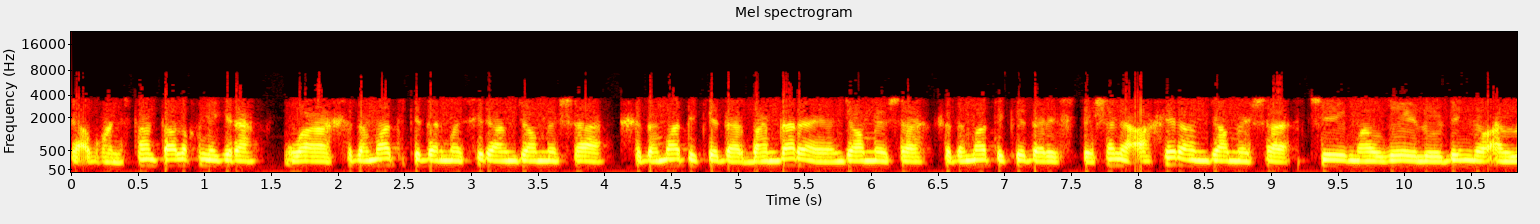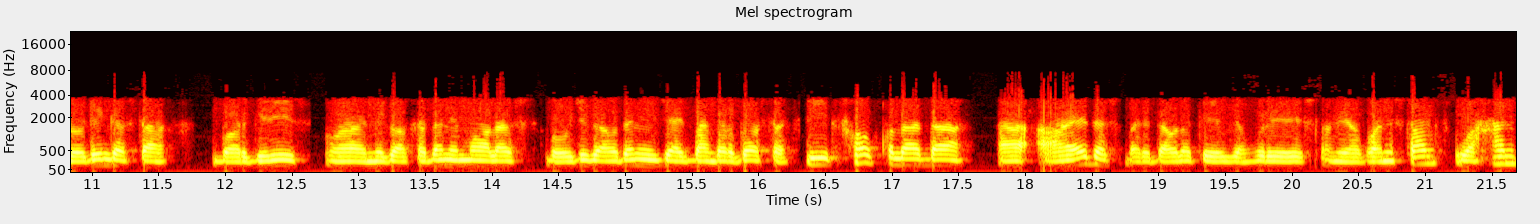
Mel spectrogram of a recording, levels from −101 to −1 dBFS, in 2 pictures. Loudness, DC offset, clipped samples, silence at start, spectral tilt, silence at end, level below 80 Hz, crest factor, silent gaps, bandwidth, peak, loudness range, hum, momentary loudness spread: -17 LUFS; under 0.1%; under 0.1%; 0 s; -5 dB/octave; 0 s; -62 dBFS; 12 dB; none; 4.7 kHz; -4 dBFS; 1 LU; none; 4 LU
